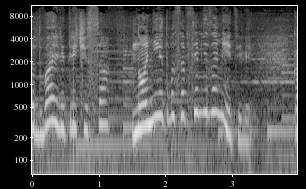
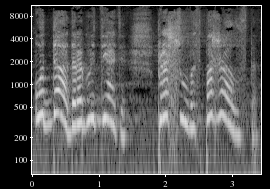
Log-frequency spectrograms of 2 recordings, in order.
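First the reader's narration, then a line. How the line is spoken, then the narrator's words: Joyful exclamation. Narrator (Russian): воскликнул Палка радостно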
